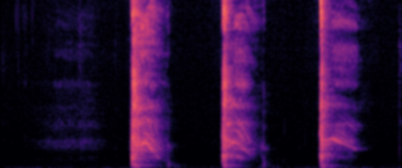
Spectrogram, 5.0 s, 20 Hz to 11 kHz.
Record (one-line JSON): {"three_cough_length": "5.0 s", "three_cough_amplitude": 4959, "three_cough_signal_mean_std_ratio": 0.31, "survey_phase": "beta (2021-08-13 to 2022-03-07)", "age": "45-64", "gender": "Female", "wearing_mask": "No", "symptom_none": true, "smoker_status": "Never smoked", "respiratory_condition_asthma": true, "respiratory_condition_other": false, "recruitment_source": "REACT", "submission_delay": "1 day", "covid_test_result": "Negative", "covid_test_method": "RT-qPCR"}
